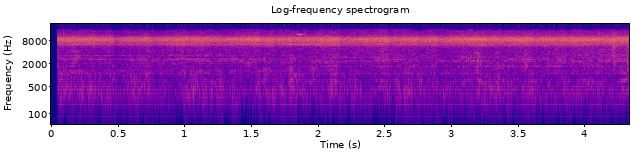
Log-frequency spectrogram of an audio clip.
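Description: Steady outdoor stadium ambience: a low murmur of spectators with a constant high-pitched hiss over it, and no single sound standing out.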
